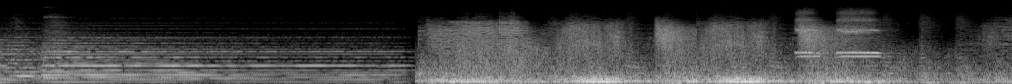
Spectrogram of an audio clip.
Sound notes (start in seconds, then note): 4.2 intense thunderstorm; 8.4 thomas whistling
